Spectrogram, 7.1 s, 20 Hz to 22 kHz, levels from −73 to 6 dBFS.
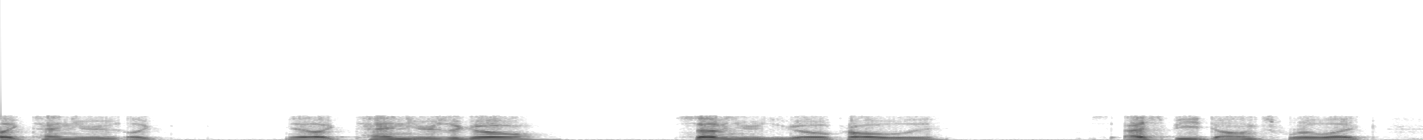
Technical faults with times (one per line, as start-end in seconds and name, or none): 0.00-7.12 G.726 ADPCM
